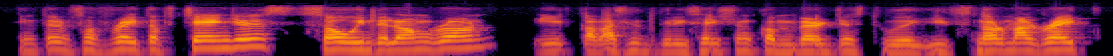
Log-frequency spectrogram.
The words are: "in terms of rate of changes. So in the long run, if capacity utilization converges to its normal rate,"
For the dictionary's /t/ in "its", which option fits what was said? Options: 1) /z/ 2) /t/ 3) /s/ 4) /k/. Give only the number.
2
